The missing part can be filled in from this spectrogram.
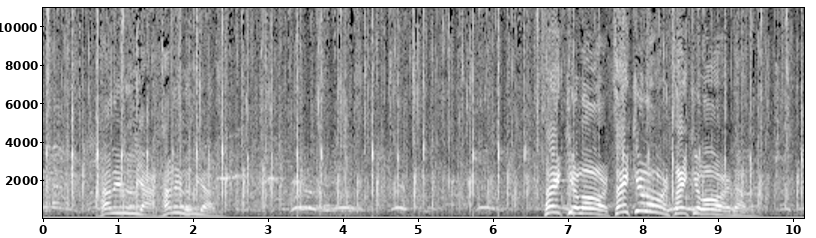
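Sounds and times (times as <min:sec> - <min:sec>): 
audience clapping in worship: 0:00.0 - 0:10.1
speech: 0:00.8 - 0:02.5, 0:06.7 - 0:09.6
audience shouting and whooping in worship: 0:01.7 - 0:09.3.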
